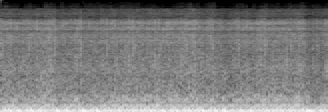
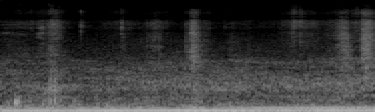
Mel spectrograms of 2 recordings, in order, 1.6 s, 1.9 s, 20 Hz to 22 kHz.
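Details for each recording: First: Old car engine, fuel pump turned off, running out float bowl gas: deep even rumble, steady beat, generator turning, no knocks or misses; normal idle. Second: 1938 Chrysler Imperial; owner suspects too much fuel. Starter churns steadily for a couple of seconds, goes quiet, then the engine suddenly catches and roars, running well afterward: long cranking, hard start.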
